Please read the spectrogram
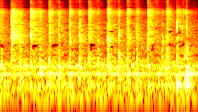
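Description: Tarot cards being shuffled by hand: a rapid, uneven run of light clicks and taps.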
